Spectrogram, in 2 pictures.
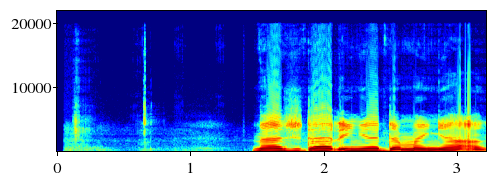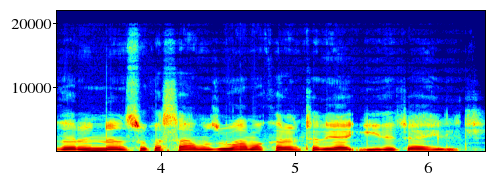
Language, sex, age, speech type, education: Hausa, female, 30-45, read, secondary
